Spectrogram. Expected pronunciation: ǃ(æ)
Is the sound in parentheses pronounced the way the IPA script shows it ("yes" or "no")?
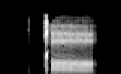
yes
